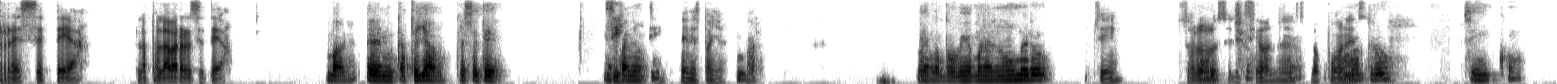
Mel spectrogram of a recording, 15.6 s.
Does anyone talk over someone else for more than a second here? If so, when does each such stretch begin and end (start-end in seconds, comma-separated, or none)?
11.9-13.7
